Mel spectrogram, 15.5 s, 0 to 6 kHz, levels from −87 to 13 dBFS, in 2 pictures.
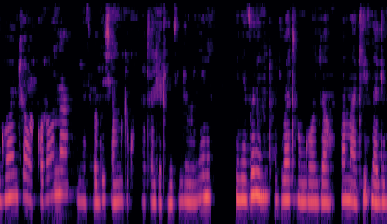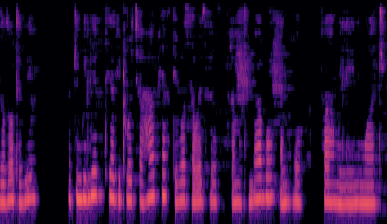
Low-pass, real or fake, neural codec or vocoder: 5.4 kHz; real; none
